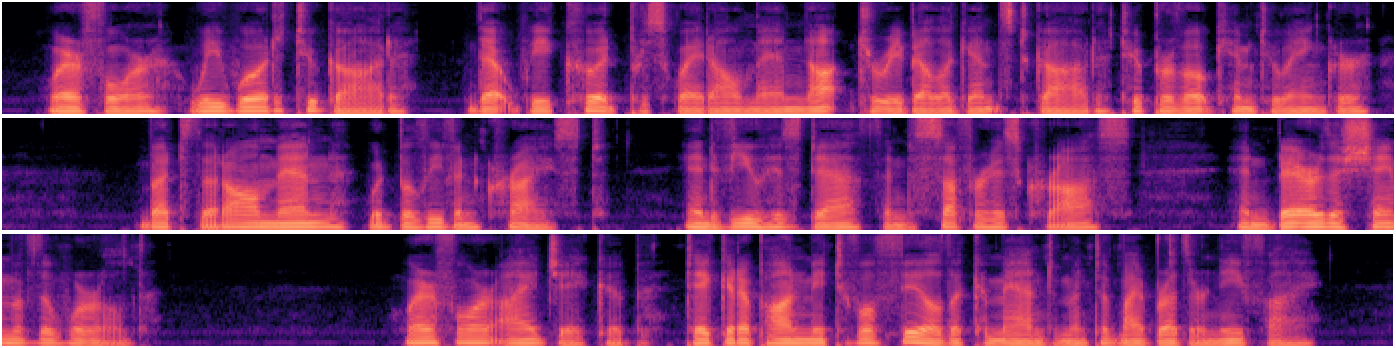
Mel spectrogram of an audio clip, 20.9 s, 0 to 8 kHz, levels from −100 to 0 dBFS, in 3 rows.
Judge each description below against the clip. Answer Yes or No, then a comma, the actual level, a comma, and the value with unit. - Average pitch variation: Yes, average, 3.4 semitones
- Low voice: Yes, very low, 95 Hz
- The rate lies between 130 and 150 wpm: No, average, 170 wpm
